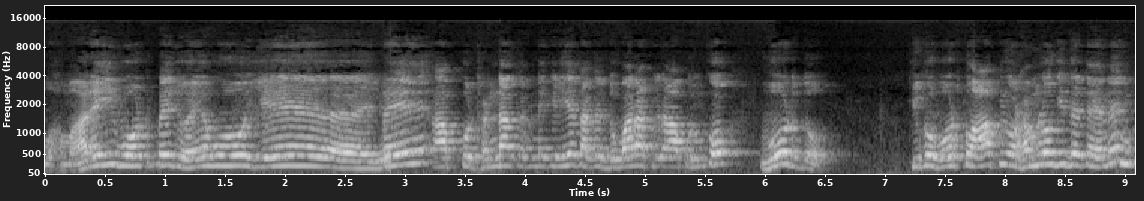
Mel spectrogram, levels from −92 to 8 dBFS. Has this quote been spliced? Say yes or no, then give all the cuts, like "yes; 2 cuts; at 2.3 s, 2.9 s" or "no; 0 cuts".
no; 0 cuts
